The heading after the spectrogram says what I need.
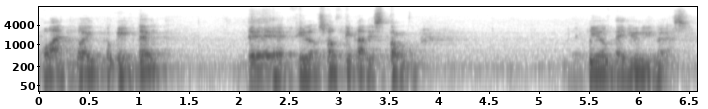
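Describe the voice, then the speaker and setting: A man from Spain speaks in a Spanish accent at a middling pitch, giving a live talk to a conference audience. His phrasing halts and restarts as he acts out postures and inner voices. The recording is echoey and taken from a distance, with a faint hiss of noise underneath. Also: a bit bright. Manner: halting non-native phrasing with frequent restarts. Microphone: distant room mic.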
